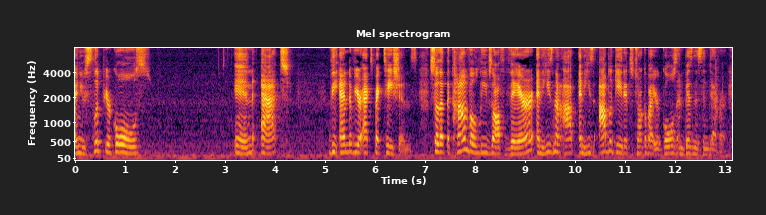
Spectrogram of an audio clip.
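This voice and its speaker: A woman talks at a moderate pace and medium pitch with ordinary pitch variation. Her voice has vocal fry. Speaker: dating coach. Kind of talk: live stream coaching talk. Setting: live stream.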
